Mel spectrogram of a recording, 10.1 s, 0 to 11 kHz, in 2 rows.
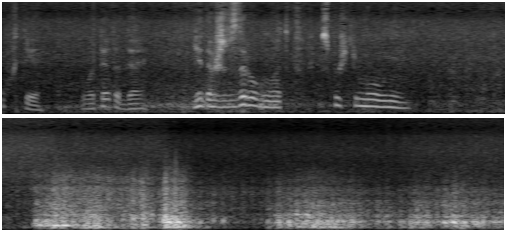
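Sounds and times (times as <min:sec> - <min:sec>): rain falling: 0:00.0 - 0:10.0
thunder rumbling: 0:01.4 - 0:03.8, 0:04.4 - 0:10.0.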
